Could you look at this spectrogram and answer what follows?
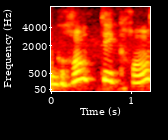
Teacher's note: so the D changes into a T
